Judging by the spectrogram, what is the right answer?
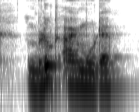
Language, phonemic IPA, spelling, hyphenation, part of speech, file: Dutch, /ˈblut.ɑrˌmu.də/, bloedarmoede, bloed‧ar‧moe‧de, noun, Nl-bloedarmoede.ogg
- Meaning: 1. anemia 2. lack of fresh blood, of inspiration, innovation, etc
